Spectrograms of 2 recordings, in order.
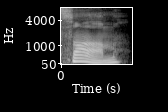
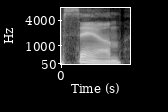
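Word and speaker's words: Saam: I'm Som of Mockingbird, and I hate when people mispronounce my name Sam, but I've learned to just deal with it.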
